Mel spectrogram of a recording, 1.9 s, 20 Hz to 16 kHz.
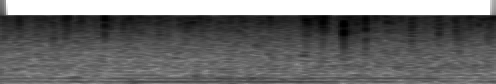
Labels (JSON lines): {"label": "biophony, midshipman", "recorder": "SoundTrap 500"}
